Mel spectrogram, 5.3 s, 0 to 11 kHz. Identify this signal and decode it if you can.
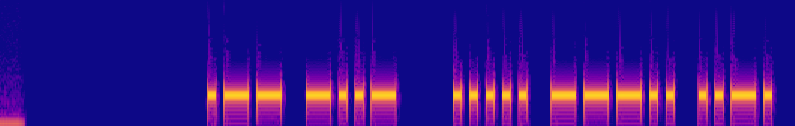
Morse code, heard as a keyed tone, about 21 wpm, 700 Hz. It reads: WX 58F
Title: Practice QSO - Exchange 2 - Info - 22wpm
